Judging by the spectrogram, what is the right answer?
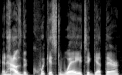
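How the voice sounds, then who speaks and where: A man's voice: fairly high pitch, expressive, measured pace, no echo, clean studio sound. A man coaching on sales in an informal, opinionated talk, speaking emphatically and conversationally with punchy rhetorical questions.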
